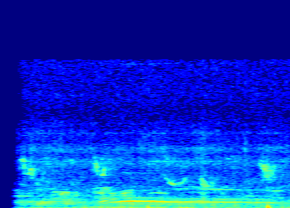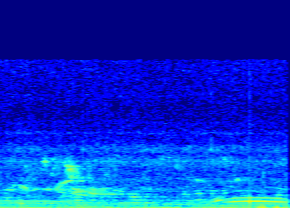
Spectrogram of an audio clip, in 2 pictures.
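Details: Angry cats fighting, mewing at each other: a long drawn-out yowl holding steady then falling, with a second rising-falling wail near the end, over low background rumble and faint bird chirps.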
